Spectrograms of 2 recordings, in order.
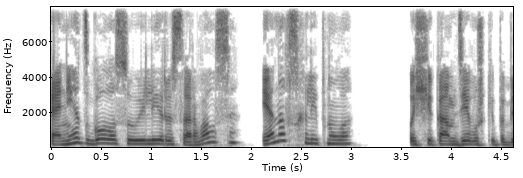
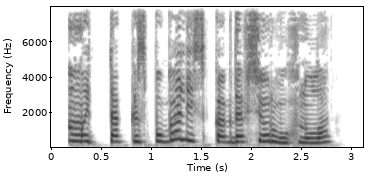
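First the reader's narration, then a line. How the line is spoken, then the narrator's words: Sobbing. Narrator (Russian): сквозь всхлипы проговорила Элира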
